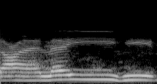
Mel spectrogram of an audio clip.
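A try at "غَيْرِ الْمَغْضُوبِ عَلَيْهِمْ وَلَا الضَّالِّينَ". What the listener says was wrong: Ya Ibu, huruf ghain jangan qalqalah ya. Ghairil maghdubi 'alaihim waladdallin.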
